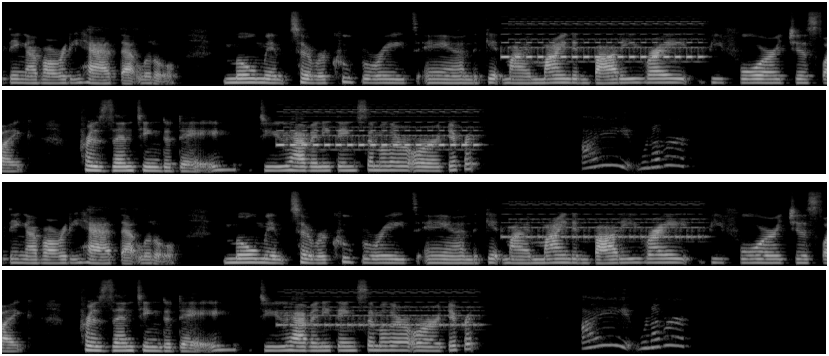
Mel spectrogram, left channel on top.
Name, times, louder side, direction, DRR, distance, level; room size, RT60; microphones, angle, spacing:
voice 1, 0.0-8.5 8.7-13.0, equal, ahead, 0.8 m, -29 dB
sound 1, 5.0-7.1 11.0-13.1, left 10 dB, 25° left, 2.3 m, -30 dB
voice 2, 14.0-15.1, right 3 dB, 50° right, 2.8 m, -39 dB
9.9 x 4.3 x 2.4 m
head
